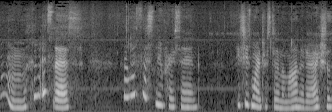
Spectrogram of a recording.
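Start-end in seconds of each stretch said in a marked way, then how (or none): 0.2-4.0 musing, curious cat voice with swooping pitch. Showing a cat meeting a new baby, voicing the cat's thoughts. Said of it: "And Kushka's like".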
